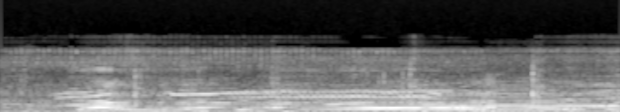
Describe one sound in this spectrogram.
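A racing bicycle whirs past close by.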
